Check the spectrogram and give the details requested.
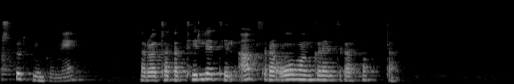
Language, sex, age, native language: Icelandic, female, 50-59, Icelandic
